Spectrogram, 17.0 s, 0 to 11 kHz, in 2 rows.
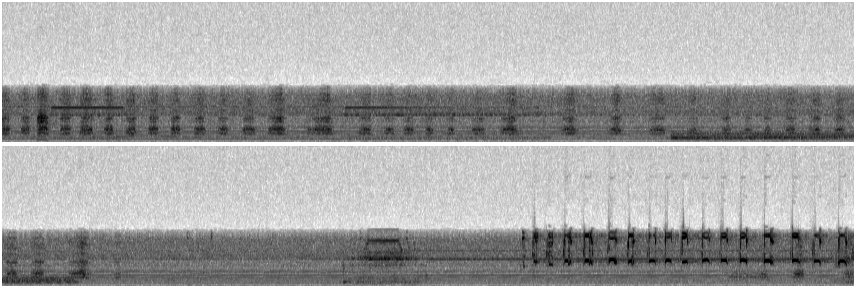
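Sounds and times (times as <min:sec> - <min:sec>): pulsing animal chorus: 0:00.0 - 0:09.8
constant electrical hum: 0:00.0 - 0:17.0.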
